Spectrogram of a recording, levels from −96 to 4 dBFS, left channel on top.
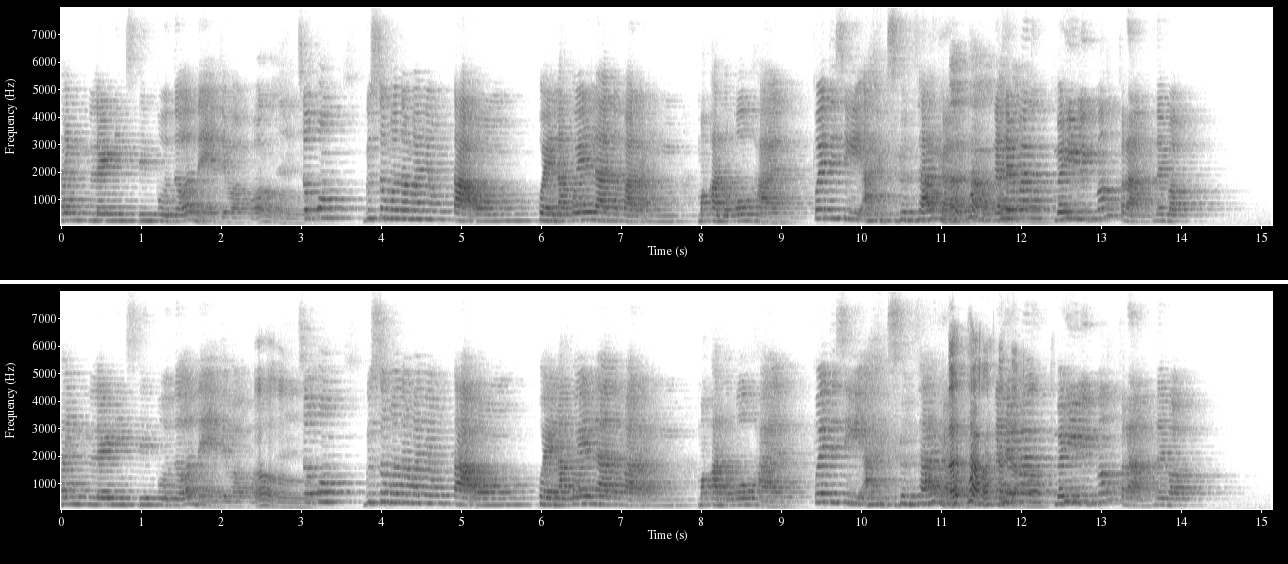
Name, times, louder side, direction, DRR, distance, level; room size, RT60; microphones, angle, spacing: voice 1, 0.0-2.5 3.0-3.4 3.8-7.7 8.0-9.0 9.4-11.2 11.7-13.9, left 1 dB, 35° left, -3 dB, 0.9 m, -35 dB
voice 2, 2.4-3.2 11.1-12.3, right 6 dB, 90° right, 7 dB, 0.4 m, -33 dB
5.2 x 2.2 x 4.0 m, 1.0 s
head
